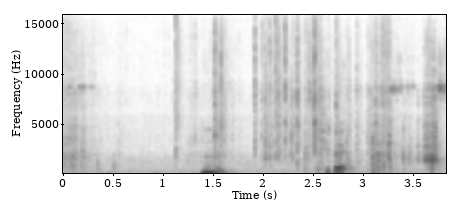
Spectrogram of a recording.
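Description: A plastic packet crinkles in hands.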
